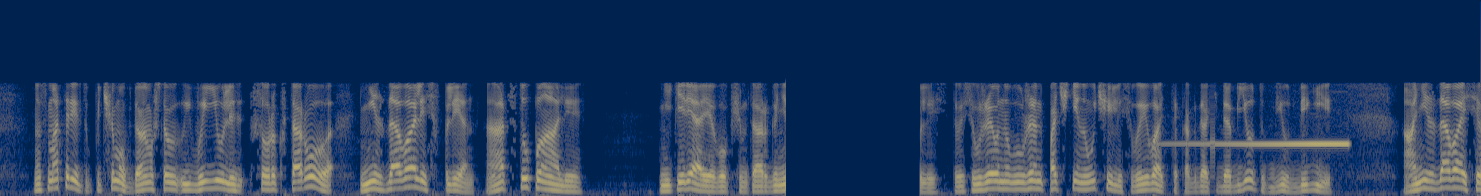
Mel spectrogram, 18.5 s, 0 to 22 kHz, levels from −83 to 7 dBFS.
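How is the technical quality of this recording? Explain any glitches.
The recording has three kinds of fault: two brief repeated-packet stutters, a long dropout to silence, and a feedback squeal, all over telephone-band G.711 coding that keeps everything below 4 kHz.

Packet loss with last packet repeated occurs at 4.10 s and again from 15.14 to 15.19 s. Lost audio was covered by replaying the last received packet, and the 10 ms first gap points to 10 ms packets. The replays don't match the pitch cycle, so the first event is a small blip, and the second, lasting 50 ms, becomes a short robotic buzz near 100 Hz, the packet rate.

An audio dropout to silence runs from 9.83 to 11.51 s, about 1.68 s. The signal stops abruptly and returns abruptly, and the gap is silent with no room tone. The likely cause is a lost input, such as a disconnected device, a failed link or a momentary mute, while recording continued writing silence. 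Anything spoken during that stretch is lost.

A loudspeaker feedback squeal runs from 14.35 to 16.91 s. A microphone is picking up the loudspeaker it feeds, and at 1.1 kHz the loop gain exceeds one, so that frequency keeps reinforcing itself. It swells over about two seconds into a steady tone roughly as loud as the speech. The second packet-loss stutter falls within this squeal.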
